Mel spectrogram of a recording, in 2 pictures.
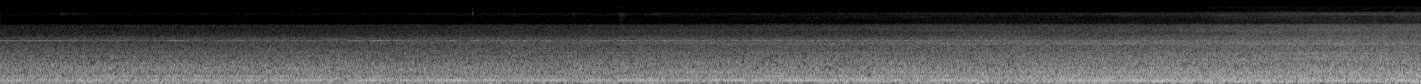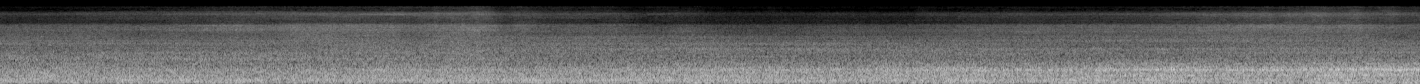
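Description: Hokuriku Shinkansen W7 series train pulling out of the station, its running noise growing steadily louder as it gathers speed.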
